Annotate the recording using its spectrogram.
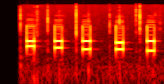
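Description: Touch-tone telephone keypad dialing: five short two-note beeps, about three a second, each pair of tones a little different as different digits are pressed, with faint clicks between them.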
